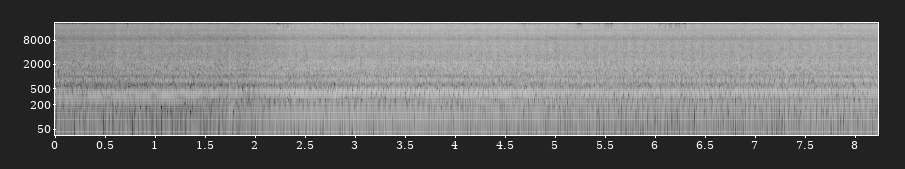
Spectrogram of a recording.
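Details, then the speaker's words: 2003 Honda Civic, just after a complete engine overhaul for an oil leak, left running to reach temperature after burning off cylinder residue; the idle firms up slightly, then holds smooth with no knocks or misses: normal, healthy idle. "It burned off whatever was in the cylinder. That's very positive."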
